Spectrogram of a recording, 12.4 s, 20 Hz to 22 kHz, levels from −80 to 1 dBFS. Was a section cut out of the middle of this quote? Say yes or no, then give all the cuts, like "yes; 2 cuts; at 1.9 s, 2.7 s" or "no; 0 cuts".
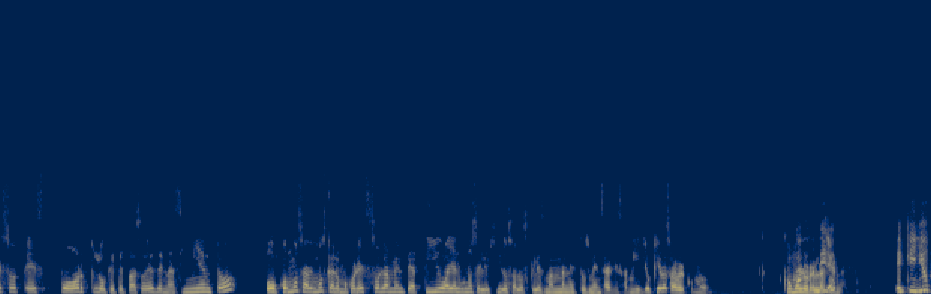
no; 0 cuts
